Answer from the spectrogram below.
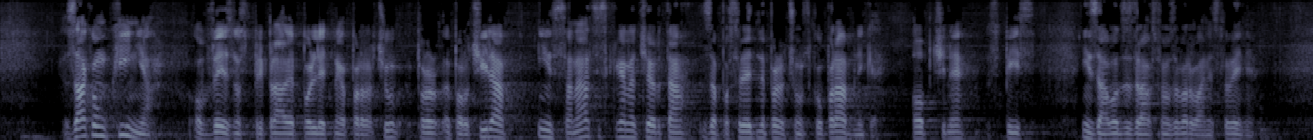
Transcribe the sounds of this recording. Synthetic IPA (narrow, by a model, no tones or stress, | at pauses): zaːkɔnʊkinja | ɔbʋeːznɔst̪̚pɾipɾaːʋɛpɔleːt̪nɛɡa | pɔɾɔt͡ʃiːlainsanaːt̪siskɛɡanat͡ʃəɾt̪azapɔsɾeːd̪nɛpɾɔɾat͡ʃunskɛupɔɾaːbnikɛ | ɔpt͡ʃinɛspis | inzaːʋɔd̪zazd̪ɾawst̪ʋɛnɔzaʋaɾɔʋaːnjɛslɔʋeːnijɛ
